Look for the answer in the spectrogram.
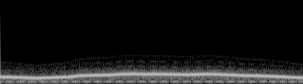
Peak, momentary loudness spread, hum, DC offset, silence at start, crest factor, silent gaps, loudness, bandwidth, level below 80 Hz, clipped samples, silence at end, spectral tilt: -16 dBFS; 0 LU; none; under 0.1%; 0 s; 6 dB; none; -21 LUFS; 1.5 kHz; -60 dBFS; under 0.1%; 0 s; -15.5 dB/octave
